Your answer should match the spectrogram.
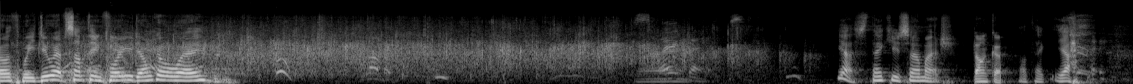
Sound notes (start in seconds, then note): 2.3 audience applauding; 10.2 laughs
